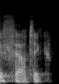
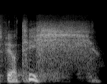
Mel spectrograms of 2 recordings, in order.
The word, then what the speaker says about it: Fertig: Because usually if I introduce myself, at least in a German context, I say Fertig, with more or less a K or a hard G in the end. But proper German, it's Fertig, with some ish sound at the end.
